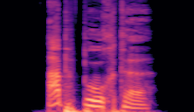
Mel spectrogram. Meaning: inflection of abbuchen: 1. first/third-person singular dependent preterite 2. first/third-person singular dependent subjunctive II
- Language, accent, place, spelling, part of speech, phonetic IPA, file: German, Germany, Berlin, abbuchte, verb, [ˈapˌbuːxtə], De-abbuchte.ogg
